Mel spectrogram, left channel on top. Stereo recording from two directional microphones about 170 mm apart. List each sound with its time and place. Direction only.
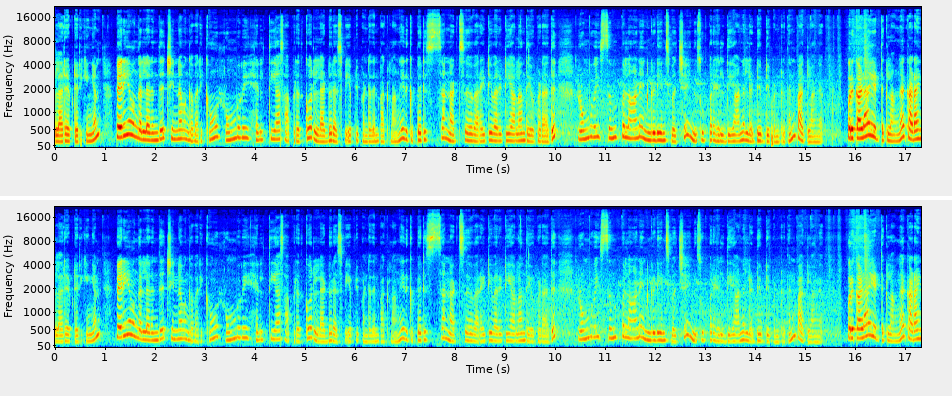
0.0 s a woman's voice: 45° left (ahead or behind)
